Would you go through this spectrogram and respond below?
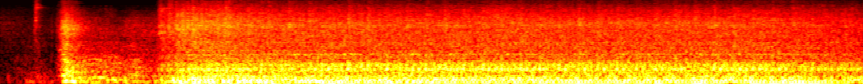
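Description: An RV engine powered by an Epoch lithium cranking battery cranks briefly, then catches and settles into a loud, steady idle with a low rumble.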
